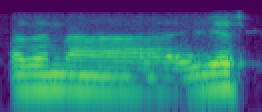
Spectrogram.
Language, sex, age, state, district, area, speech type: Kannada, male, 60+, Karnataka, Chamarajanagar, rural, conversation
